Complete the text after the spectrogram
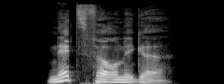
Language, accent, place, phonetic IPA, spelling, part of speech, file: German, Germany, Berlin, [ˈnɛt͡sˌfœʁmɪɡə], netzförmige, adjective, De-netzförmige.ogg
- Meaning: inflection of netzförmig: 1. strong/mixed nominative/accusative feminine singular 2. strong nominative/accusative plural 3. weak nominative all-gender singular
